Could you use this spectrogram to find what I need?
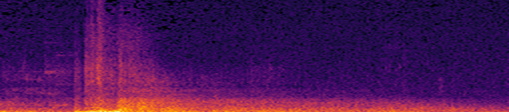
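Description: A heavy shell explosion booms and rumbles away.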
